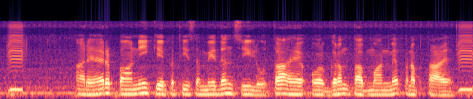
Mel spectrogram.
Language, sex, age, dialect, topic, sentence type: Hindi, male, 25-30, Kanauji Braj Bhasha, agriculture, statement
